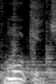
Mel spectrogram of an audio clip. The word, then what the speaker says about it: mortgage: with a t yeah it has a t in it but you don't pronounce it you say mortgage morgage so not Mort mortgage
